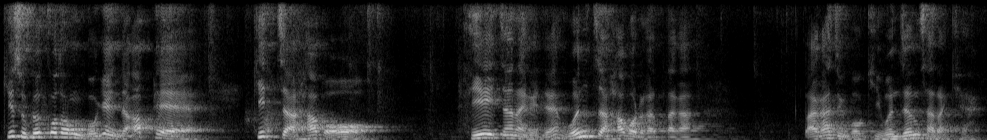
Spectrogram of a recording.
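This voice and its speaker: Here a male Buddhist monk leads a class, speaking casually with a lilt in a fairly high voice that rises and falls a great deal. Over a noticeable room echo, he keeps checking that his audience agrees.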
